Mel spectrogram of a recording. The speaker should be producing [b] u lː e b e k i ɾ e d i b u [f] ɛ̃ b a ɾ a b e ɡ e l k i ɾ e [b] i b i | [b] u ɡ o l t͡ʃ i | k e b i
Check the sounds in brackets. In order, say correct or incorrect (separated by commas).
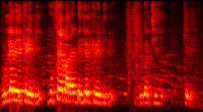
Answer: correct, correct, incorrect, incorrect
